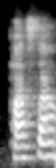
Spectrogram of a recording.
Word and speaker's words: pasar: buy things for ourselves pasa means market now hear the word correctly i did not pronounce the r so it's right so pasa basa now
